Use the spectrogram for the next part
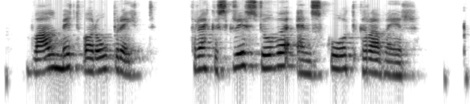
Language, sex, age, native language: Icelandic, female, 50-59, English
